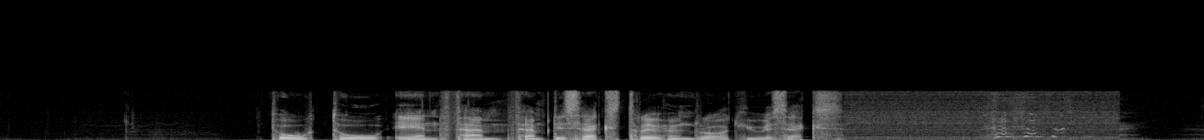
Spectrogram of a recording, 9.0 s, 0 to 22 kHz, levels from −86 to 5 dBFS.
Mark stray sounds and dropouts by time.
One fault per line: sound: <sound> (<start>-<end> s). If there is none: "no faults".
sound: laugh (7.3-8.2 s)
